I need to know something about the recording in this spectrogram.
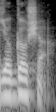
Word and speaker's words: Yogosha: of yogosha it security did I pronounce that right yeah perfectly yogosha okay uh Google France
